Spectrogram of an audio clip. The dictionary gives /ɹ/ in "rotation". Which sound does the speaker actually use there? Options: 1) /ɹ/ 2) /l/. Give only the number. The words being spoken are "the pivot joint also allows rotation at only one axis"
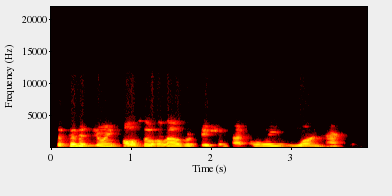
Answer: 2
